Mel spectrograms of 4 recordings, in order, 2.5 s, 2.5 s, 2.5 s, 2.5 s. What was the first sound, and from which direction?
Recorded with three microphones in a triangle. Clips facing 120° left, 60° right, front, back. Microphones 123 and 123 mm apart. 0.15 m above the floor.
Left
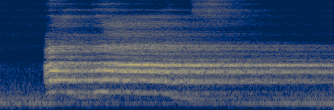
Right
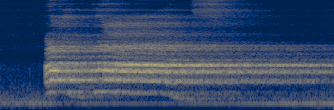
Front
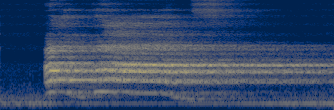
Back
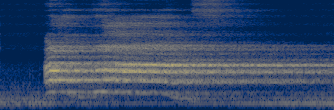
A shout, 130° right.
